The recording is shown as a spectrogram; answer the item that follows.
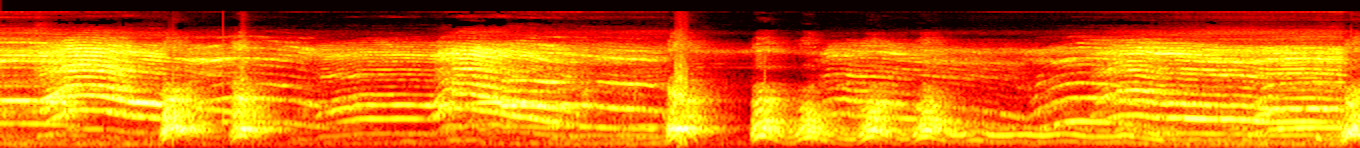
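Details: Dog responding to played barking with a run of wavering howls broken by short, sharp yips and arched whimpers, then a final sustained high howl.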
